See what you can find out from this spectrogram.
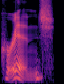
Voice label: Cringe meme voice female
